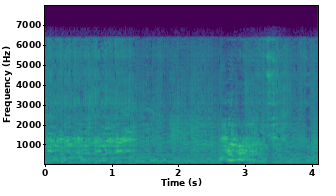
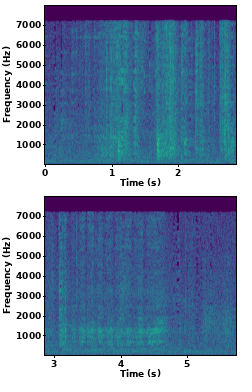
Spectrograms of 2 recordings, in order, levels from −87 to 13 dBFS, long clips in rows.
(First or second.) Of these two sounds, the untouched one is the second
